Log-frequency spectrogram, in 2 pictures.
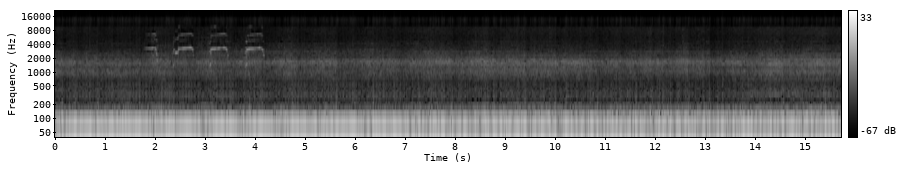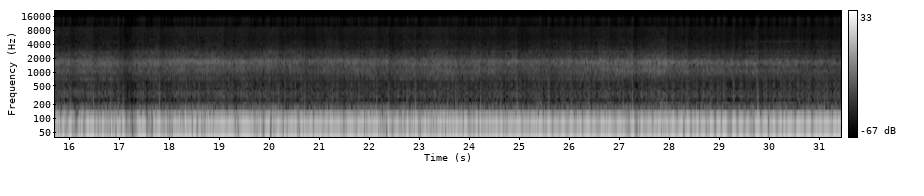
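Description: Steady low rumble of wind buffeting the nest camera's microphone. About two seconds in, a bird gives four short, high chirps, evenly spaced.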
